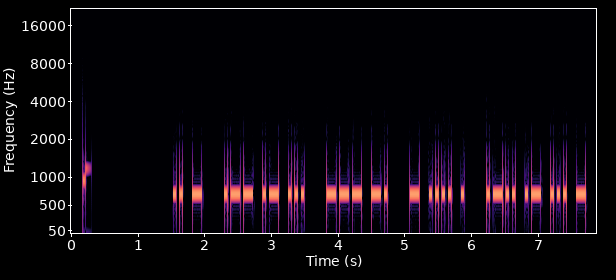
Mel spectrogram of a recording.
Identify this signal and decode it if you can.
Morse code, heard as a keyed tone, about 25 wpm, 700 Hz. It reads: IT WAS ON THE LAST
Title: Sentences from Top 1200 Words 25wpm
